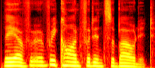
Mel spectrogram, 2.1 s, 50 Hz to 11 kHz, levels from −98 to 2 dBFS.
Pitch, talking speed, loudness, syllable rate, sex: 165 Hz, 145 wpm, -16 LUFS, 5.9 syllables/s, male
